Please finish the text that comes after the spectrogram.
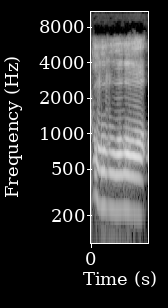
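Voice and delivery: short loud horrified "Oh!"; horrified gasp. Retold or imitated. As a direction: gasp it out in horror. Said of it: "faces that are going".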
